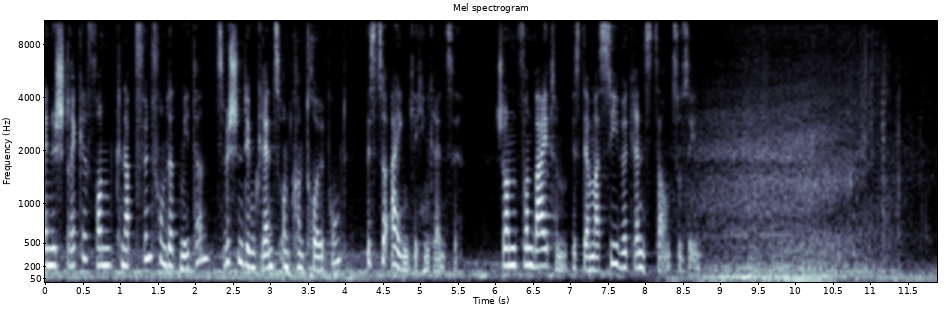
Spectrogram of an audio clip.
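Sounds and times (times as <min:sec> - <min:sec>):
speech: 0:00.0 - 0:09.1
cars driving past at a border crossing with tire hiss: 0:08.3 - 0:11.8.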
